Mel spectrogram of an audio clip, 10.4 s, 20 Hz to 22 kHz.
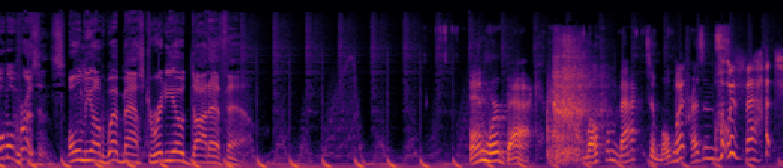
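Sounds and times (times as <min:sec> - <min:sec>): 
speech: 0:00.0 - 0:03.5, 0:06.3 - 0:10.4
chair falling onto concrete office floor: 0:07.3 - 0:08.0.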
